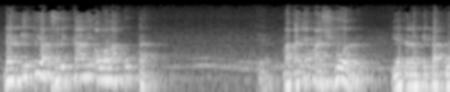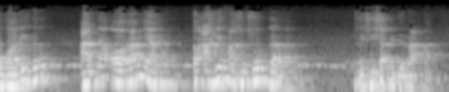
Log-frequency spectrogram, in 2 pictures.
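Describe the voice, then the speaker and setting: A man preaching a casual, lively sermon, acting out dialogue with playful humor. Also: sits high, normal speed, long pauses. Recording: very echoey room with faint noise.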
